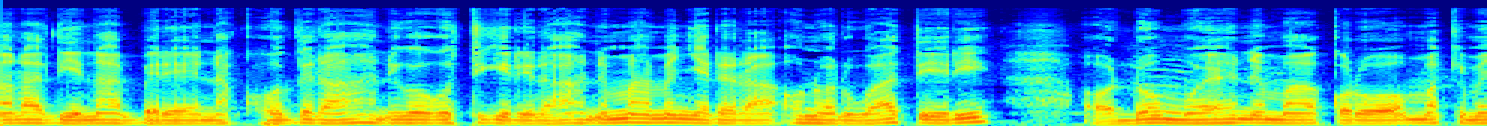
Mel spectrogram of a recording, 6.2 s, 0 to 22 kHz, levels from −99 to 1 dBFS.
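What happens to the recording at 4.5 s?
Two unsynchronised clocks likely drift apart, slipping a sample roughly every 0.7 s, which gives faint regular clock slip clicks throughout 0.1 to 5.6 s, including 4.5 s.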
